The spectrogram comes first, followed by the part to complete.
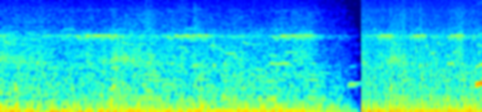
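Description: Outdoor background of a steady low hum with a thin, high insect chirring that comes and goes. The sound drops out abruptly for a moment about four and a half seconds in, then the same background resumes.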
